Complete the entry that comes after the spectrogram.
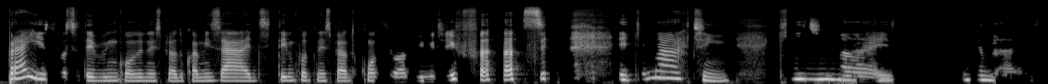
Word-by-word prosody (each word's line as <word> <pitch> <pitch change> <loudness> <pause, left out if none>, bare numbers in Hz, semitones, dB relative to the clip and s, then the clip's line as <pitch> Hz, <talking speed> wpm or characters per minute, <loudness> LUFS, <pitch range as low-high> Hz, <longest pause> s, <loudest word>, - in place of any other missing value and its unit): pra 270 +5 +7
isso, 250 -7 +3
você 180 - -5
teve 170 -1 0
um 175 - -2
encontro 170 -2 -1
inesperado 165 -1 -3
com 160 - -5
amizades, 170 0 0
teve 175 0 0
um - - -5
encontro 185 -2 -4
inesperado 165 0 -2
com 175 - -2
o - - -1
seu 175 - -6
amigo 175 +1 -6
de 235 - +3
infância, 240 +2 +3 0.7
Ricky 220 +3 -1
Martin. 265 - +1 0.5
Que - - -12 0.2
demais! 205 - +1 0.7
Que 215 - -4
demais! 180 -4 -4
180 Hz, 145 wpm, -23 LUFS, 170-230 Hz, 0.7 s, pra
